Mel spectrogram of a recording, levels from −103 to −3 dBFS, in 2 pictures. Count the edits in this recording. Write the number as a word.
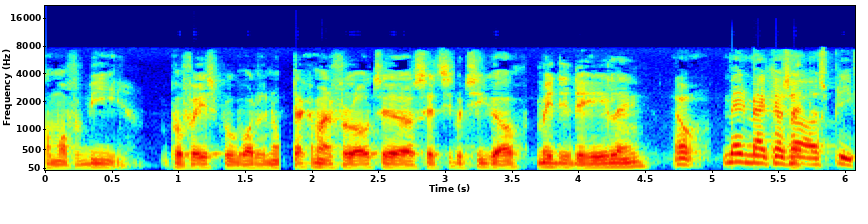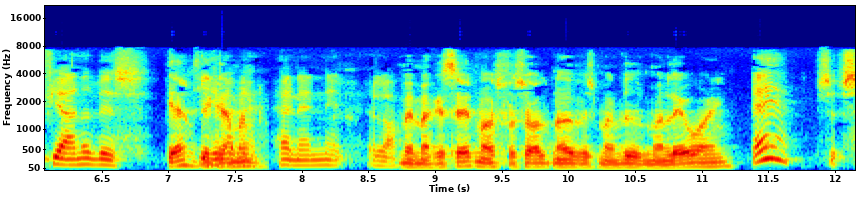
seven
